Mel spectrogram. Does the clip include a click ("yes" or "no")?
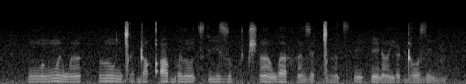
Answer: yes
